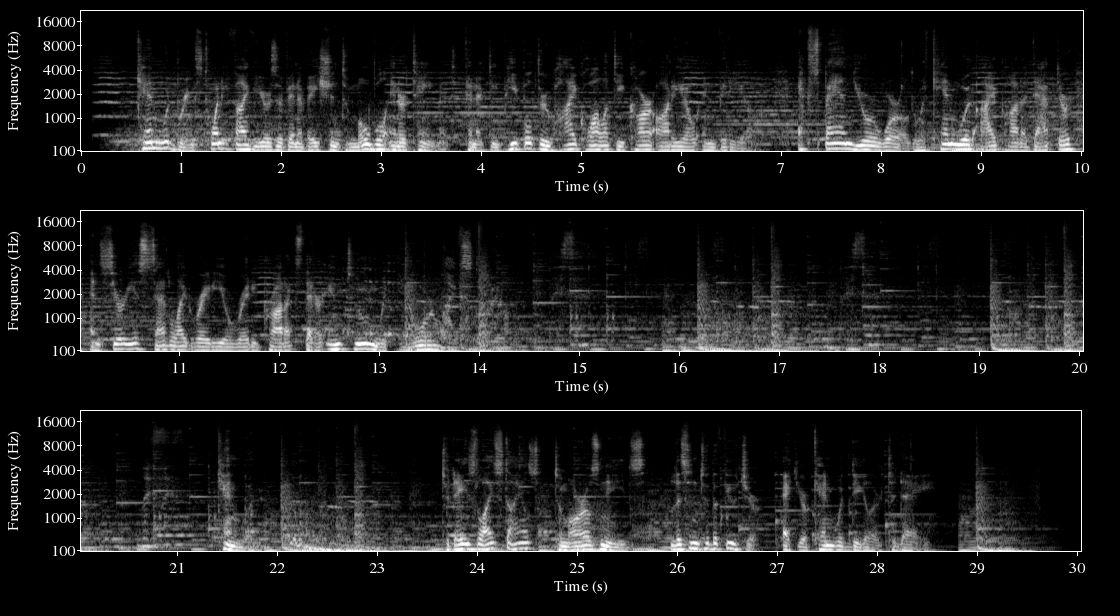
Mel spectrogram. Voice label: spot; Kenwood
